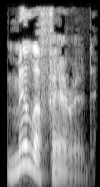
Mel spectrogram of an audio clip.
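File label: "millifarad", British English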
